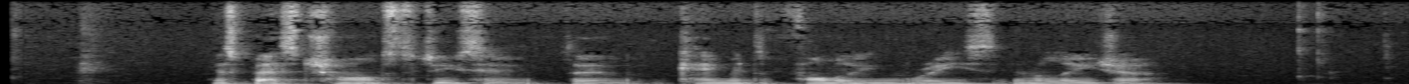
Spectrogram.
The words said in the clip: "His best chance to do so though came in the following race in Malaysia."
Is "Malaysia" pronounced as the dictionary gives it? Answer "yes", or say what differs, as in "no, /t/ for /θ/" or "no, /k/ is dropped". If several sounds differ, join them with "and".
yes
